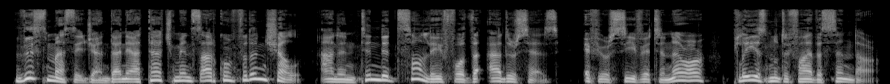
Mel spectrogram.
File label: Arabic English M Narration; accent of the arab league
